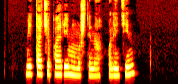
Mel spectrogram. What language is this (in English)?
Mari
